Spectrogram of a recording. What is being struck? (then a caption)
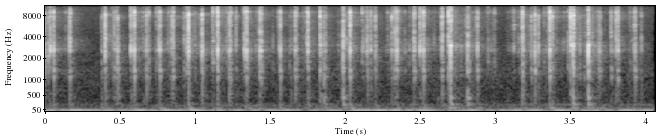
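Mechanical keyboard with plastic keycaps. A plastic-keycap mechanical keyboard in a clear acrylic lit case is typed on with fingertips. The result is a rapid, continuous run of short, bright clicks that die away almost instantly, over a steady low hum.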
